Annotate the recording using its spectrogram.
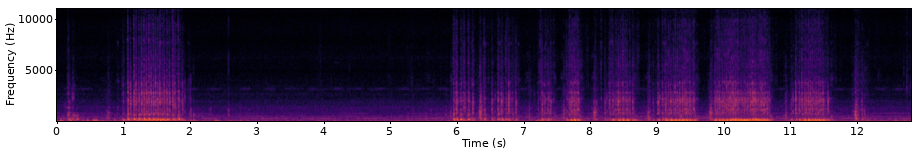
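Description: A sewing machine runs in short bursts of rapid stitching.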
